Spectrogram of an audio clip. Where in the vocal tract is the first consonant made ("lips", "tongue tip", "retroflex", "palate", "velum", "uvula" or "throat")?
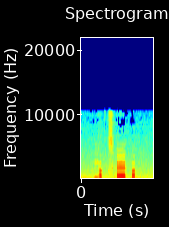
palate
